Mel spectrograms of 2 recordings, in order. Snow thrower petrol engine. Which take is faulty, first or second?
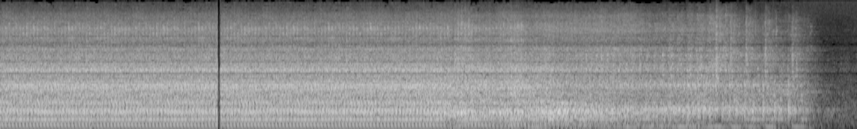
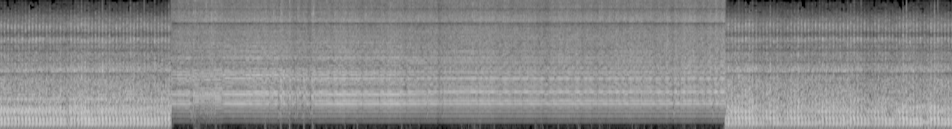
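second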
